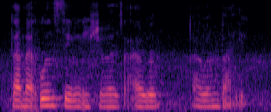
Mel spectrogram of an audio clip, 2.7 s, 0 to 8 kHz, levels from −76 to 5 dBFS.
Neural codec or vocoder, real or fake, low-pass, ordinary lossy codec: codec, 16 kHz, 2 kbps, FunCodec, trained on Chinese and English, 25 frames a second; fake; none; none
